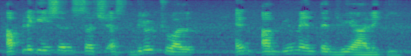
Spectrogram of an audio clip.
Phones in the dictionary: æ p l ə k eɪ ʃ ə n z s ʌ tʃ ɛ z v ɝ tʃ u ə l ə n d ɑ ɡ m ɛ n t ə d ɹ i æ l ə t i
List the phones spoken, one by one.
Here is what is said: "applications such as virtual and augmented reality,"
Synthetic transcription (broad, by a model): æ p l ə k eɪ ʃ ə n s ʌ tʃ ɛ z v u tʃ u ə l ə n d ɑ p m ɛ n t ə d ɹ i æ l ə t i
